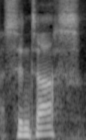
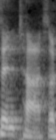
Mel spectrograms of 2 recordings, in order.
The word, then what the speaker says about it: Cintas: Cintas. – Is that what it says? Cintas.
